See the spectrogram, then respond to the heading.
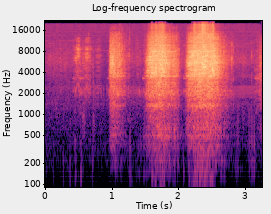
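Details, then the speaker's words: Kyosho Blizzard FR RC snow machine running in fresh snow: irregular harsh, high ratcheting scrapes as snow builds up in the track, stretching it so it rubs the body; the owner thinks the chain may also be slack. "show me guys oh it's rubbing the body that's what that noise is the body is rubbing"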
